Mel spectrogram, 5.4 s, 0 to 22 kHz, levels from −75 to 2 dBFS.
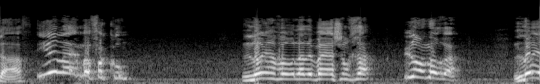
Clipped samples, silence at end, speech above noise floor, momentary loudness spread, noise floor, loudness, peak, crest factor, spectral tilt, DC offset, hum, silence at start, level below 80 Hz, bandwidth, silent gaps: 0.2%; 0 s; 28 dB; 11 LU; -38 dBFS; -11 LUFS; 0 dBFS; 12 dB; -5 dB/octave; under 0.1%; none; 0 s; -42 dBFS; 10 kHz; none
